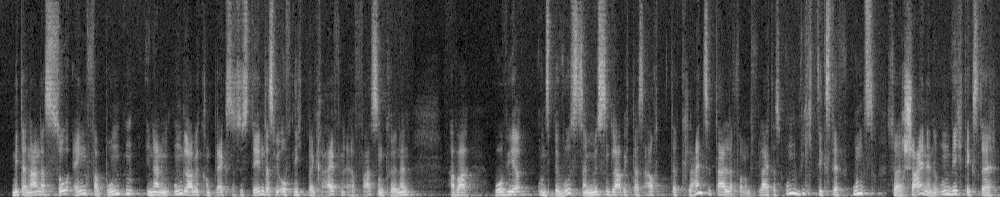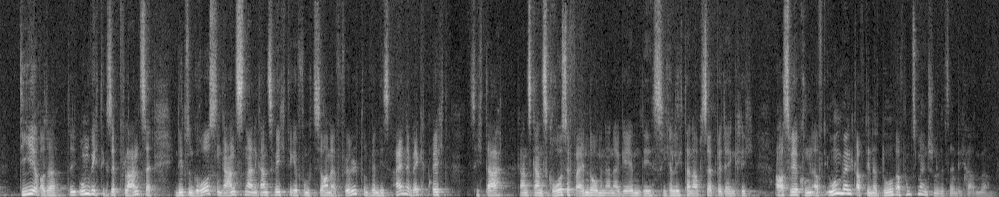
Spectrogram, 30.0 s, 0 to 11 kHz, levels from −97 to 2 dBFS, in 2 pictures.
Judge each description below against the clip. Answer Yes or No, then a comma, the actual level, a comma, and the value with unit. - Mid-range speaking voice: Yes, medium, 145 Hz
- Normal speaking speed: Yes, average, 170 wpm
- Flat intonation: No, average, 3.8 semitones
